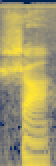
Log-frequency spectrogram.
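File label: "sha", Mandarin Chinese pinyin, neutral tone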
